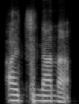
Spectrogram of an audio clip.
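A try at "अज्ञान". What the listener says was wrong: Agyana. G. Instead of J, you must pronounce G.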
